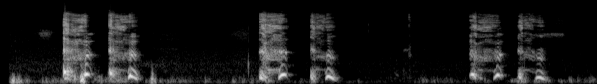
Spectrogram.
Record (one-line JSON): {"three_cough_length": "6.0 s", "three_cough_amplitude": 32768, "three_cough_signal_mean_std_ratio": 0.37, "survey_phase": "beta (2021-08-13 to 2022-03-07)", "age": "45-64", "gender": "Female", "wearing_mask": "No", "symptom_none": true, "smoker_status": "Ex-smoker", "respiratory_condition_asthma": false, "respiratory_condition_other": false, "recruitment_source": "REACT", "submission_delay": "1 day", "covid_test_result": "Negative", "covid_test_method": "RT-qPCR"}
